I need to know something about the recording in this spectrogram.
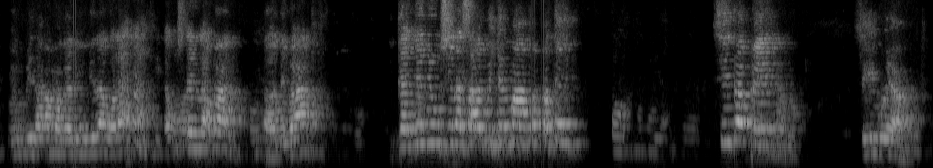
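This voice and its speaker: A woman preaching a Bible study sermon. She reads verses slowly and then explains them in a conversational way. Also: mid-range voice. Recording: echoey room, voice from a distance.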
